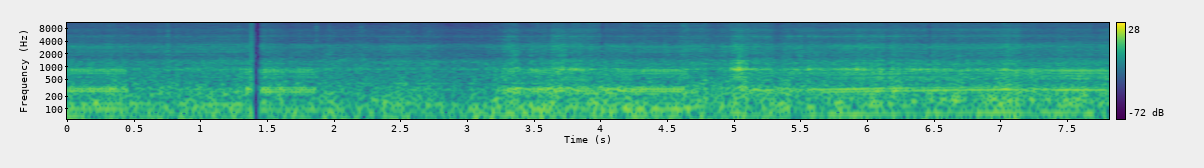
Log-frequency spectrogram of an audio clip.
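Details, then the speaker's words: New Lifan X-Pect, about 70 miles, pulling uphill: steady pull with a sudden brief drop-out early before catching; intermittent cutting out, cause not yet found on the ride, later fixed by adjusting valve lash. "I'm sure people who see me are like what the hell is he doing as this thing's hiccuping and carrying on"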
